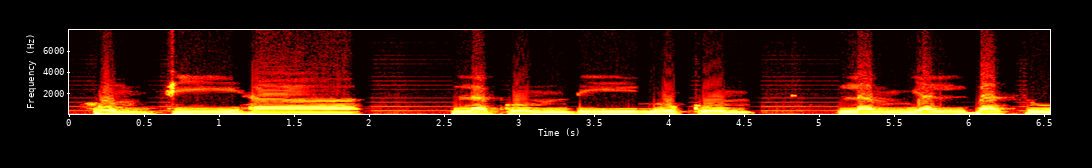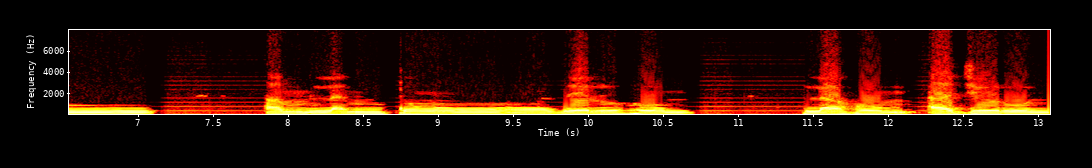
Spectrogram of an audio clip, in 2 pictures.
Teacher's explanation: اظہار شفوی ہوگا، میم کی آواز کو ہم ظاہر کر کے پڑھیں گے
